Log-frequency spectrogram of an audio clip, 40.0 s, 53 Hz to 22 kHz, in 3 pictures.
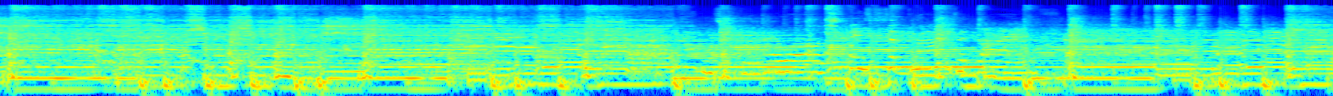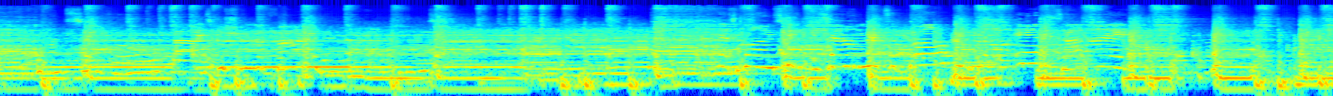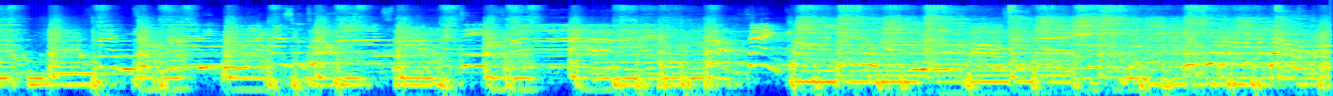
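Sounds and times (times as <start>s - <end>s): drum kit: 0.0s - 39.9s
electric guitars: 0.0s - 39.9s
person singing: 4.5s - 10.8s, 13.1s - 18.0s, 20.2s - 25.0s, 27.4s - 39.9s.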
